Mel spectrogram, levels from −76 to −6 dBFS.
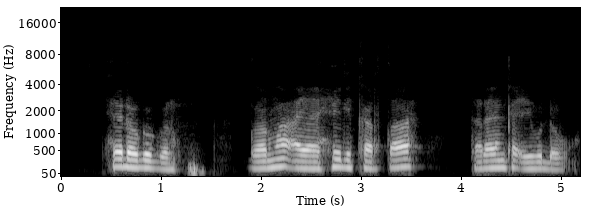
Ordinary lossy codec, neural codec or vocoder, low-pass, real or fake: AAC, 32 kbps; codec, 44.1 kHz, 7.8 kbps, DAC; 10.8 kHz; fake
